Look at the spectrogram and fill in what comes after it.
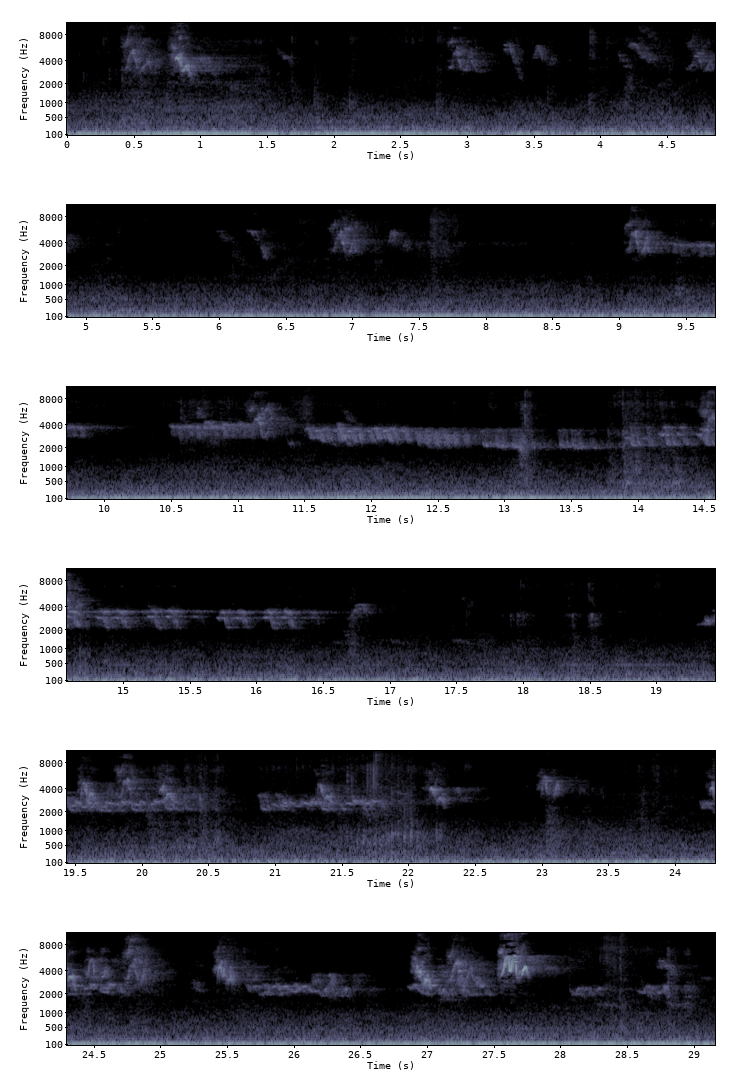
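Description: Birds chirping and calling, with short calls scattered throughout, a longer scratchy call in the middle and a busier flurry of calls near the end, over a steady low hum.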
